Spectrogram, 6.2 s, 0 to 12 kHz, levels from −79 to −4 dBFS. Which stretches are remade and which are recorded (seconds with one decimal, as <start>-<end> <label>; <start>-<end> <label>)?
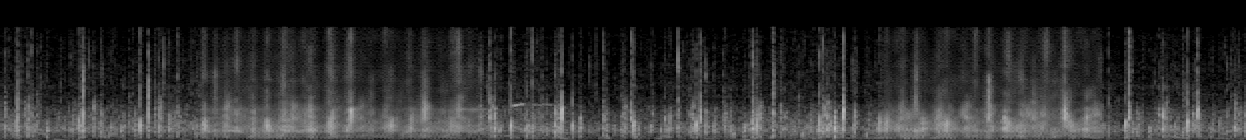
0.0-1.0 recorded; 1.0-2.4 remade; 2.4-4.4 recorded; 4.4-5.5 remade; 5.5-6.2 recorded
